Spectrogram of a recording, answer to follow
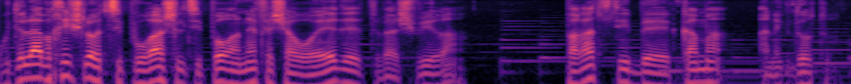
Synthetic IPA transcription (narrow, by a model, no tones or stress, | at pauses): uɡd̪elabeχiʃlo̞ett͡sipuʁaʃelt͡sipoʁhane̞fe̞ʃhaʁo̞e̞d̪etvehaʃviʁa̰ | paʁat͡st̪ibe̞kamaʔanekd̪o̞t̪ʰo̞t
